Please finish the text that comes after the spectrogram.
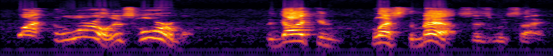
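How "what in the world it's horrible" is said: high, startled "what in the world"; a sudden high gasp of disbelief; stunned disbelief. Retold or imitated.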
